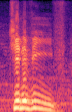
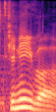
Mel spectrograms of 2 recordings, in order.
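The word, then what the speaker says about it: Genever: how to say aera if you using Geneva don't say geniv or Y it's Geneva learn how to say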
